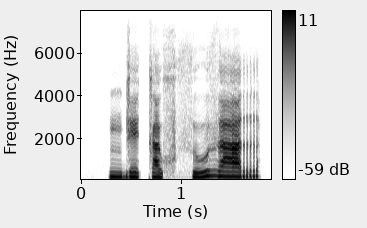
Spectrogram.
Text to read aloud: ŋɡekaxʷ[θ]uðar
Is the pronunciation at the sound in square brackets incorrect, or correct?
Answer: correct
